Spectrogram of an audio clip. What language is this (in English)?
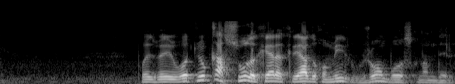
Portuguese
